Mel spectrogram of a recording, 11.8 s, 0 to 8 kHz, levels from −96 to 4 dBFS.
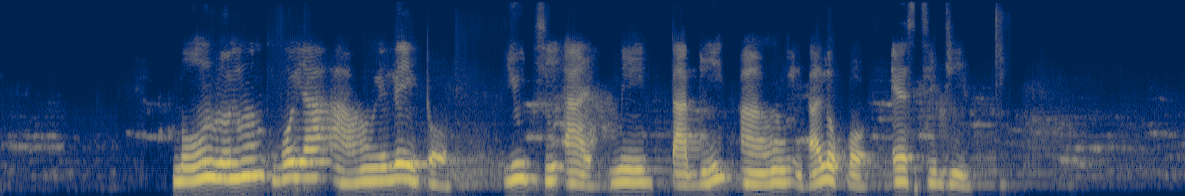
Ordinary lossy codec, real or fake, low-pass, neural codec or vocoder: none; fake; none; codec, 16 kHz, 2 kbps, X-Codec, HuBERT features, trained on general audio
